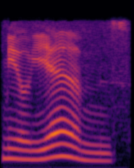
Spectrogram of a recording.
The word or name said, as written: milliemes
